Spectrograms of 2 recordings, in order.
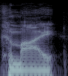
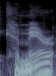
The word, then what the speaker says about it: Khmer: Khmer like I said even though I know it's technically called Kamai or pronounced Kamai I'm going to say Khmer all the live long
